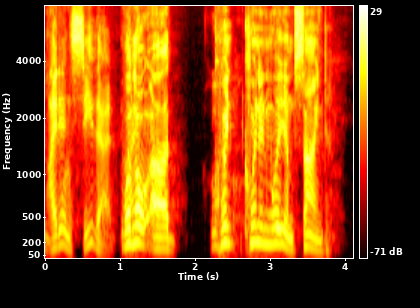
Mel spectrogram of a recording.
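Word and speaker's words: Quinnen: Quinton Williams.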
